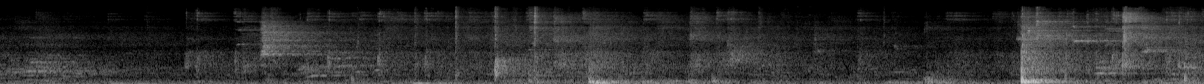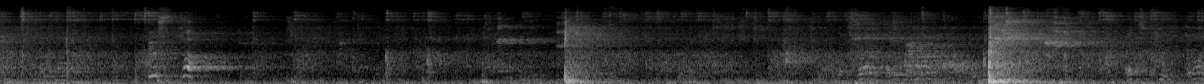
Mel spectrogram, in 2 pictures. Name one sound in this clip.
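A ping pong ball clicks sharply against paddles and a table in an echoing hall.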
